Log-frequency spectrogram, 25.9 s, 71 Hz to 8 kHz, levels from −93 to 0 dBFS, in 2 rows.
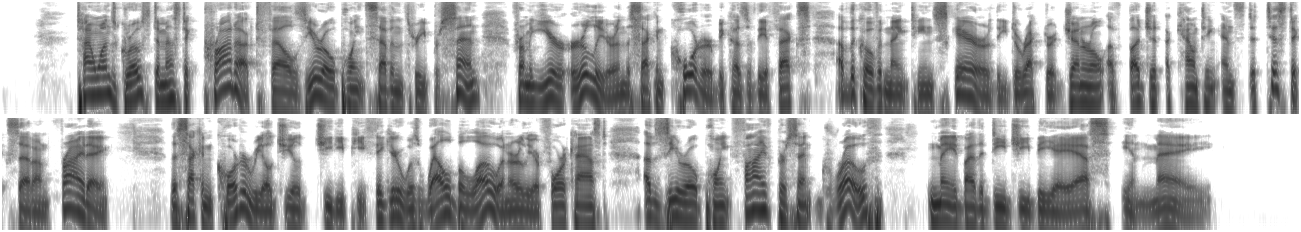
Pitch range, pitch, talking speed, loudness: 80-120 Hz, 100 Hz, 125 wpm, -23 LUFS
